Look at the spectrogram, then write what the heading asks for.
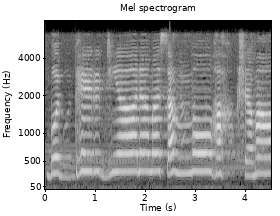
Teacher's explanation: ವಿಸರ್ಗದ ನಂತರ ಕ್ಷ ಬಂದ್ರೆ ವಿಸರ್ಗದ ಉಚ್ಚಾರಣೆ ಹ ರೀತಿ ಆಗಬೇಕು ಅಂತ ನಿಯಮ ಇದೆ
